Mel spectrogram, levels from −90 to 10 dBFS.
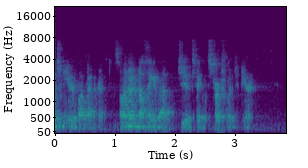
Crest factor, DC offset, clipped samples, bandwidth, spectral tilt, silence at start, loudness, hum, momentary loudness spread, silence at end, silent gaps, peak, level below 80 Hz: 22 dB; under 0.1%; under 0.1%; 7.6 kHz; -3.5 dB/octave; 0 s; -40 LUFS; none; 11 LU; 0.5 s; none; -18 dBFS; -72 dBFS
